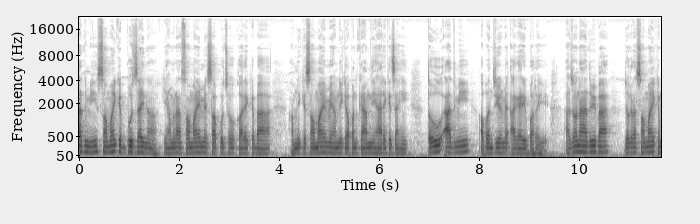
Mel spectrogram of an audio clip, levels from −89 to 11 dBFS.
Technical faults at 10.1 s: none

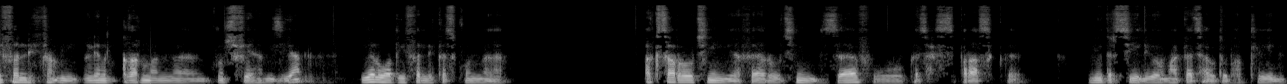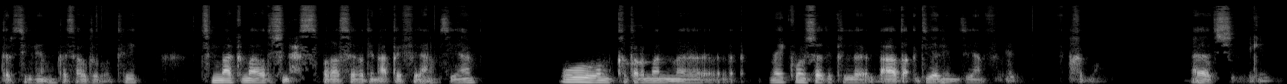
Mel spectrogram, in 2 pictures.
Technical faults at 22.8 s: generation loss; one channel drops out

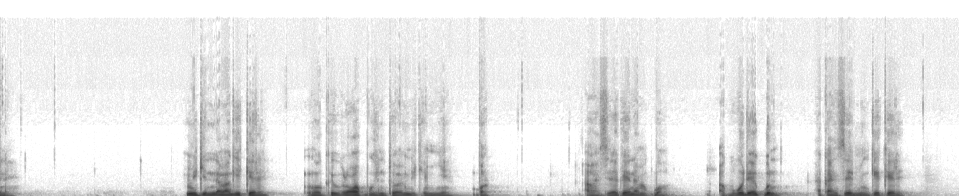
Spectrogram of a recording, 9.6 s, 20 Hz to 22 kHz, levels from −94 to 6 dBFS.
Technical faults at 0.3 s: none

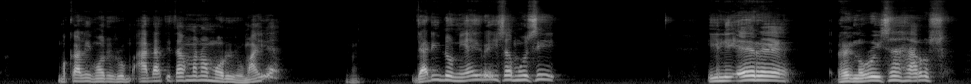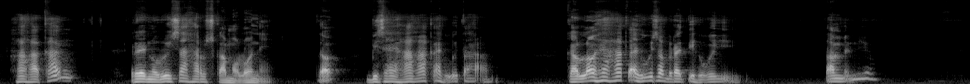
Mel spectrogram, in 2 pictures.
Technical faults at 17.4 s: none

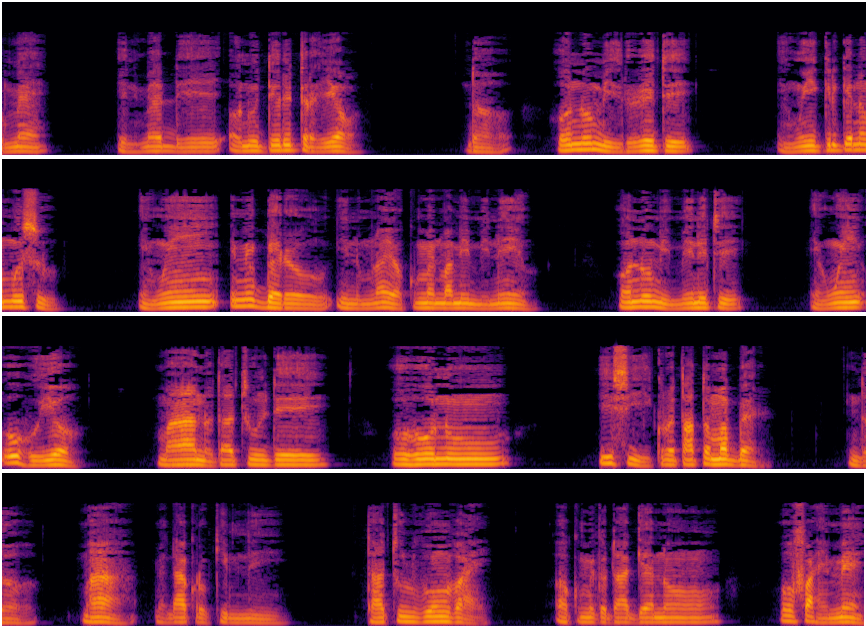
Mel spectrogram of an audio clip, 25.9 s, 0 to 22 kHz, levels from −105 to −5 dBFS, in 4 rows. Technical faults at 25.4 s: AAC compression

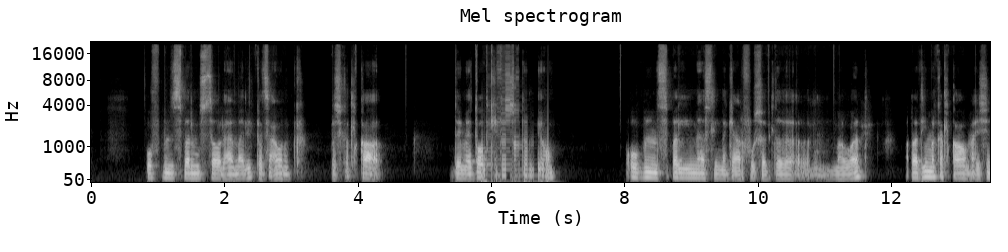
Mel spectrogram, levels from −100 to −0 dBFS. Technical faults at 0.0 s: none

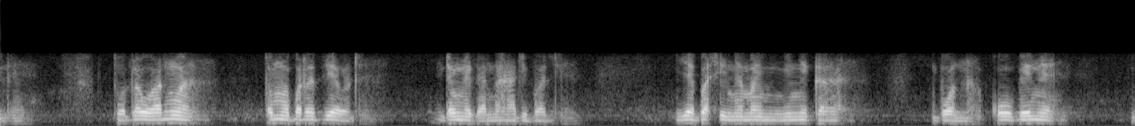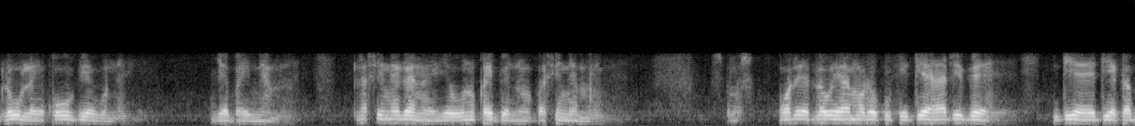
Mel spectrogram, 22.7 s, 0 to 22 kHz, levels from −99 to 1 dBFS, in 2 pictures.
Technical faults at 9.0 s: AMR narrowband mobile codec

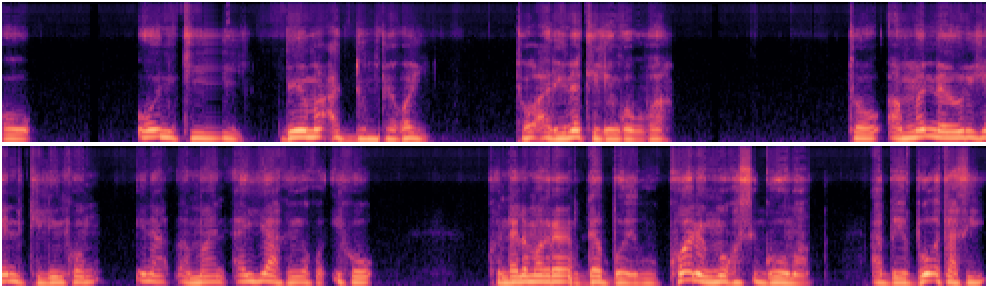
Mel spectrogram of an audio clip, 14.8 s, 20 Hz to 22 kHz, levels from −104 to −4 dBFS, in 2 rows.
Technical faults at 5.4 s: short concealed packet loss

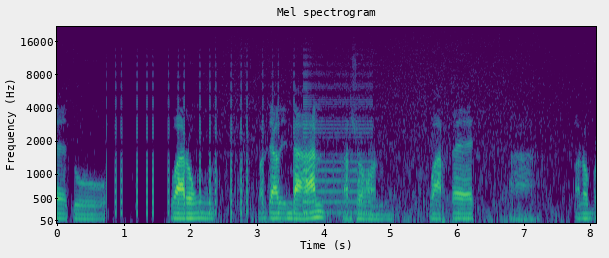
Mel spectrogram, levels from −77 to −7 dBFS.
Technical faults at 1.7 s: overdone noise removal; GSM signalling bursts

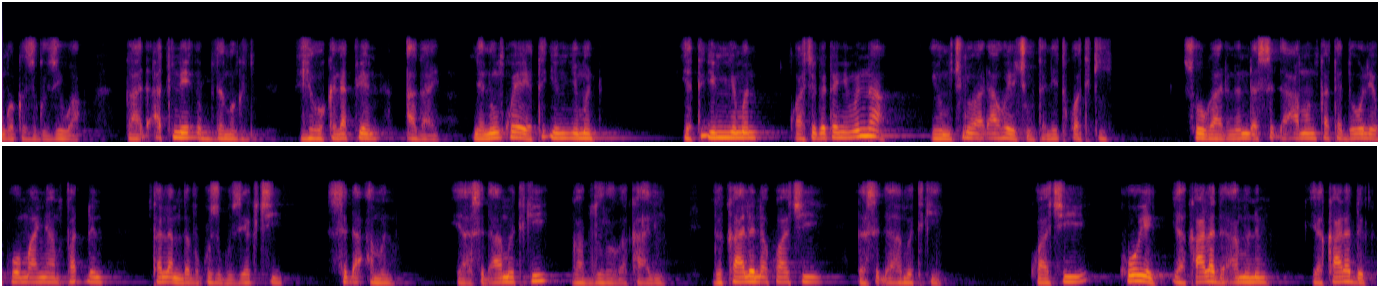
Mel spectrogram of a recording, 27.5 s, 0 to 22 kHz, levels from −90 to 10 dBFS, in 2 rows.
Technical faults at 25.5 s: none

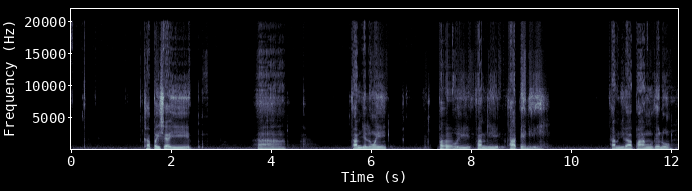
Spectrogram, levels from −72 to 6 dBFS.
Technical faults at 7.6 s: call bitrate drop; burst of packet loss

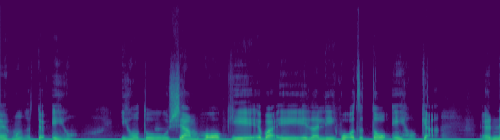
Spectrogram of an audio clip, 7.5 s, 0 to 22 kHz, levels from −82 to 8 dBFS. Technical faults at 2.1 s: DC offset

